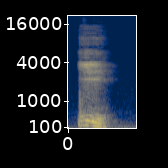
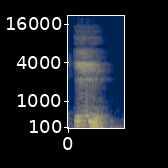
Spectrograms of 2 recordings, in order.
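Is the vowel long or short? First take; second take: short; short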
